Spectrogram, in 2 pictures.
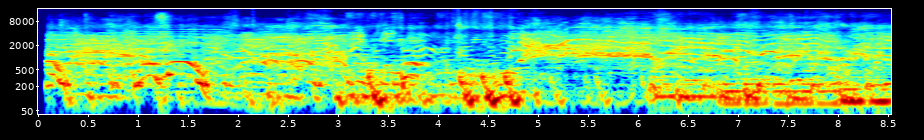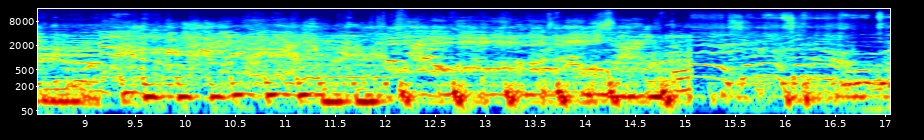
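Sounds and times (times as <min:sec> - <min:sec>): crowd cheering and shouting: 0:00.1 - 0:17.0.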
